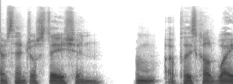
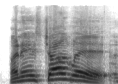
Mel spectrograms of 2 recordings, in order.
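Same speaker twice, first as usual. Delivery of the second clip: much higher and louder, hammed-up cartoon voice; mock character voice; 13 semitones higher, 10 dB louder than usual. Friend voicing a movie character named Chocolate, hammed-up and high. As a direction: squeak it like a silly cartoon character.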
